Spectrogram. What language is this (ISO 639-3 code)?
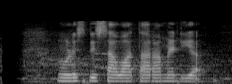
sun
